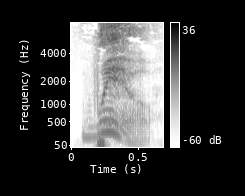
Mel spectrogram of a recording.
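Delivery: "Will" alone, high and falling; emphasis on WILL. Real, not acted. Host repeats the key word, high emphatic Will. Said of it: "put the emphasis on that word".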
